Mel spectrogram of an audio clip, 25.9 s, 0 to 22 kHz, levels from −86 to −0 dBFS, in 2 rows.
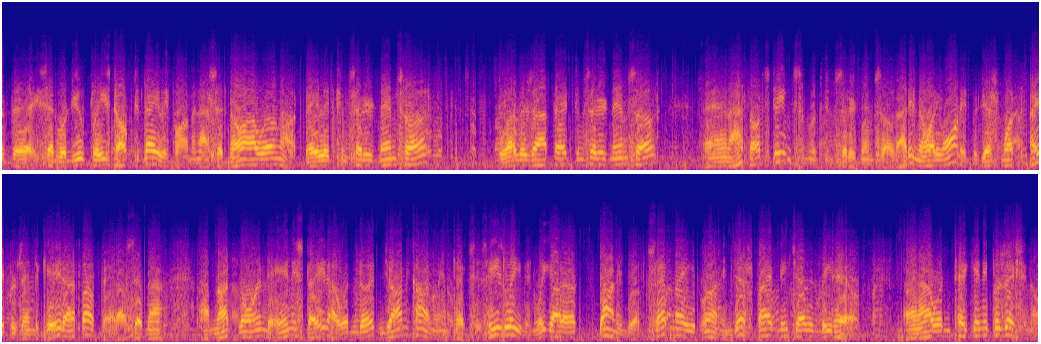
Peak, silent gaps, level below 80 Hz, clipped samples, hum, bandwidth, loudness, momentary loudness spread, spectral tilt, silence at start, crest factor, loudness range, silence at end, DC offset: -2 dBFS; none; -42 dBFS; under 0.1%; none; 7.2 kHz; -16 LUFS; 8 LU; -8.5 dB/octave; 0 s; 14 dB; 3 LU; 0 s; under 0.1%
